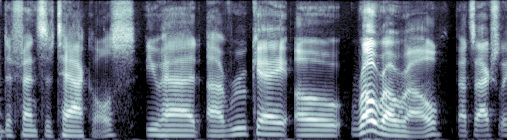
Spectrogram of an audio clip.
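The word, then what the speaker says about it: Ruke Orhorhoro: a run on defensive tackles you had uh ruk o rooo that's actually how his name is pronounced from Clemson going to the Falcons at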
